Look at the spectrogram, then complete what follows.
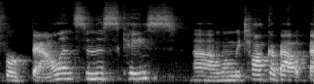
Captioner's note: speaking in Foreign Language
